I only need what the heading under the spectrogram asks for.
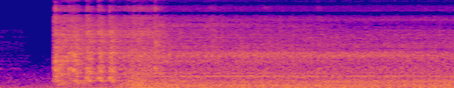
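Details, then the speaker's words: Toyota Hilux diesel with blue smoke on startup, rechecked after K&N air filter maintenance. Quick crank, then it catches and settles straight into a steady, even diesel idle with no stumbles or misses. No smoke seen. Normal start and idle. "All right, switch it off. Nah, nothing. So that was just to make sure the car still ran after I worked on it"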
